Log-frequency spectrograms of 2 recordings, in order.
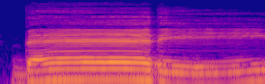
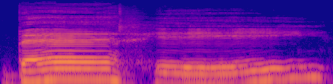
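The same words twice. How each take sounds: First: The middle tap is voiced, with voicing continuing throughout. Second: The middle tap is voiceless, with voicing cut off. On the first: "where the voicing keeps going all the way through" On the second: "Here I'm taking away the voicing in the middle of the word"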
